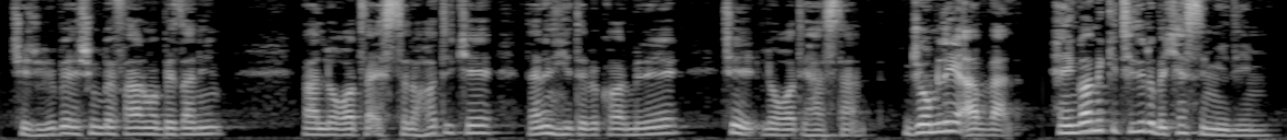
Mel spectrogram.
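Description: Mellow, darker-toned man hosting a language lesson. He explains step by step in a measured, patient teaching voice at an ordinary pitch.

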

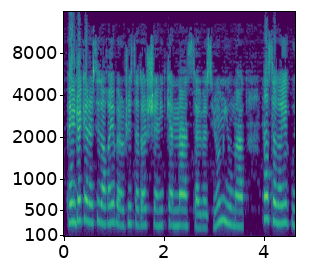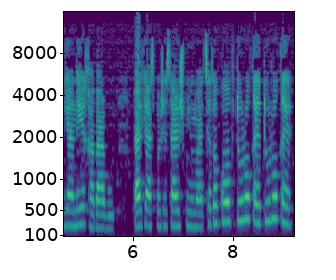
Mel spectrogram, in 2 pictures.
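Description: Storybook narrator, woman, high-pitched, dry and close. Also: a little mellow, no echo.

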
